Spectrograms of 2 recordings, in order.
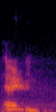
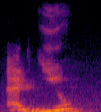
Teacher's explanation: Notice the rising tone, rising intonation on and you. So when you say and you, just don't say flatly and you.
